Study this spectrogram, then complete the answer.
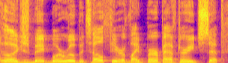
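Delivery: a lightly voiced, smug know-it-all; mocking burp believers. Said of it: "I've heard people say that".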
